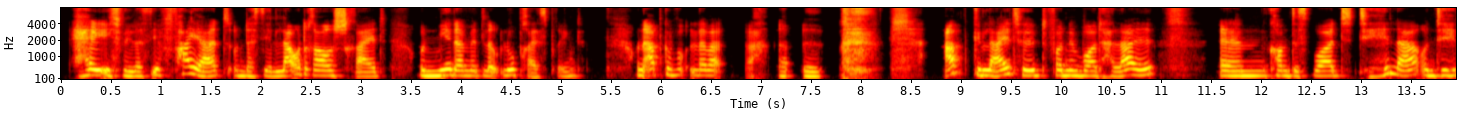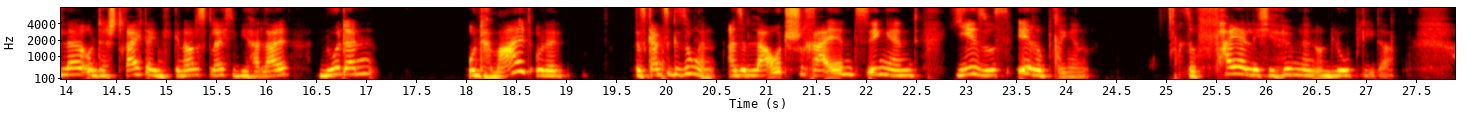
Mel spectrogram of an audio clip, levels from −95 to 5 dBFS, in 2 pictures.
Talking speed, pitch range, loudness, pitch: 125 wpm, 200-240 Hz, -23 LUFS, 215 Hz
